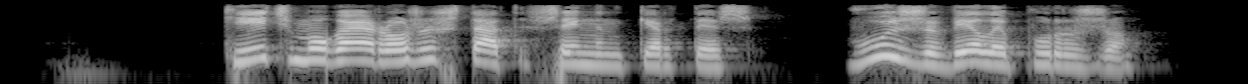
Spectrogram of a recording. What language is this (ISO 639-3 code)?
chm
